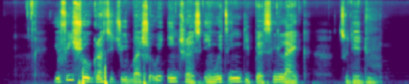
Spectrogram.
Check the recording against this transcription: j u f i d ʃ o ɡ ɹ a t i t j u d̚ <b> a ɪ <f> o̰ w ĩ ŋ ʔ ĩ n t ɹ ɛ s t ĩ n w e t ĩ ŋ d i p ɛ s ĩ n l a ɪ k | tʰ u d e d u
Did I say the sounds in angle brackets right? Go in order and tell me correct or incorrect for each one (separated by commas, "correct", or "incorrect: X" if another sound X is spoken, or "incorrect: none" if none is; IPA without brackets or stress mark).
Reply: correct, incorrect: ʃ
